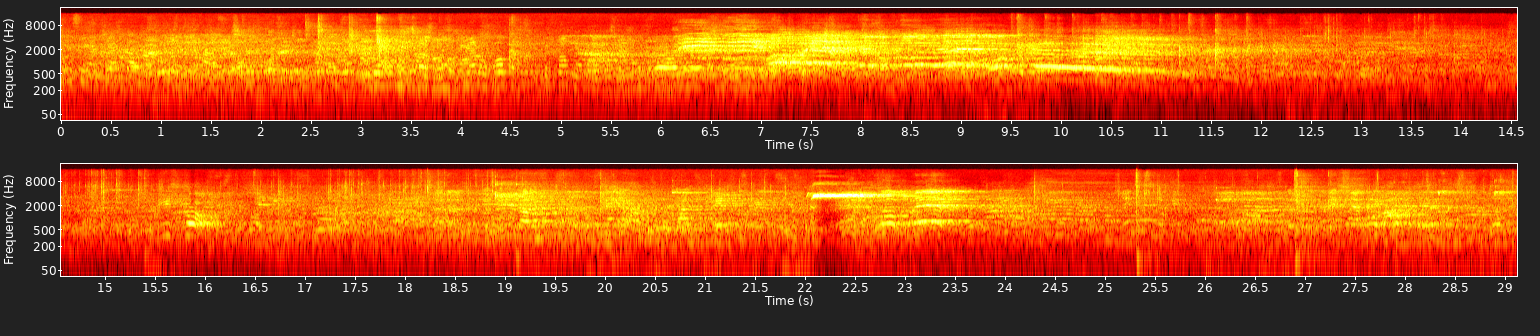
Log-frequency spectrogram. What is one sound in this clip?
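Young women shout and call out across a large echoing hall.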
